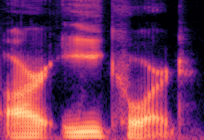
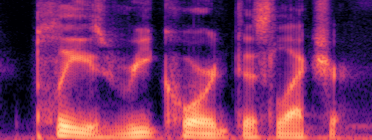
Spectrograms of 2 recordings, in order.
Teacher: if I push the stress to the second syllable, re-CORD, it suddenly transforms into a verb.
